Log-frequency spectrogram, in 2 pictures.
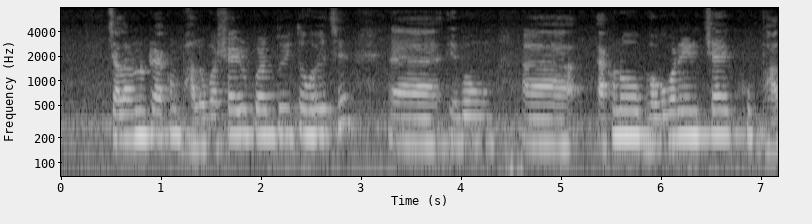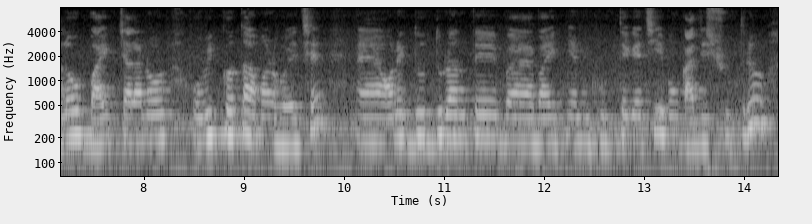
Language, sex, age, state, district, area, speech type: Bengali, male, 18-30, West Bengal, Kolkata, urban, spontaneous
